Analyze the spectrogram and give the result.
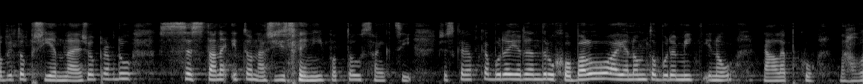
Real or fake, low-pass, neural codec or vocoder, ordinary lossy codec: fake; 7.2 kHz; codec, 16 kHz, 4 kbps, X-Codec, WavLM features, trained on Multilingual LibriSpeech; AAC, 48 kbps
